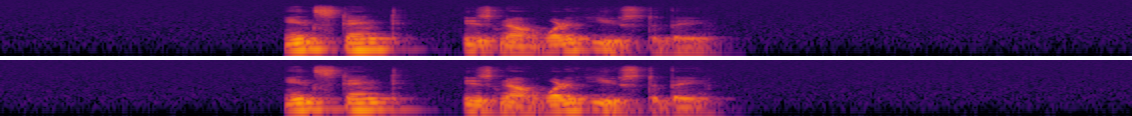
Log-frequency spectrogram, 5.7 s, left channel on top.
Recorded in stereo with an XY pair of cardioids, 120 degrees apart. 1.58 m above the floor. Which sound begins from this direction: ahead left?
A man speaking, at 1.4 s.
